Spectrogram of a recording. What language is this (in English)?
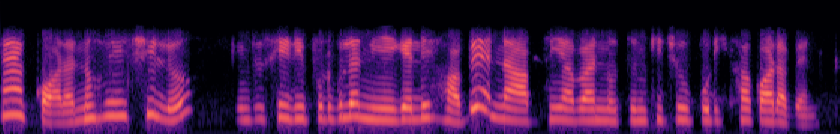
Bangla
